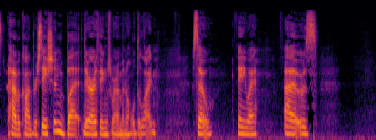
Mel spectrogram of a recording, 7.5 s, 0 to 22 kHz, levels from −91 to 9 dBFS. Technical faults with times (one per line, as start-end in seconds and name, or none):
1.39-1.57 one channel drops out
6.75-7.08 one channel drops out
